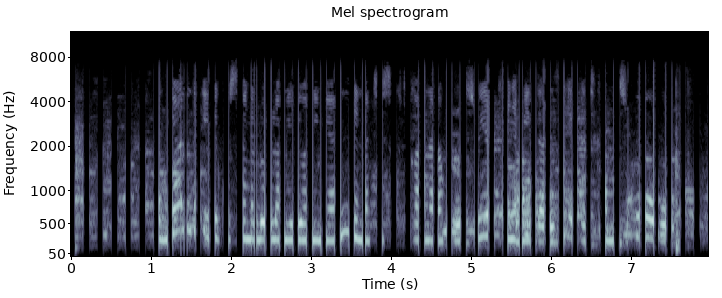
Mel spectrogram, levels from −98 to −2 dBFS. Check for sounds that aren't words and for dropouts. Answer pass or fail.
pass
